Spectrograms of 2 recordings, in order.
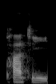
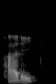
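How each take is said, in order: First: The middle consonant sounds like a T. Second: The middle consonant is a clear D. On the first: The speaker calls it wrong. "it's not patties like the Americans say" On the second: The speaker calls it right. "it's P A D D Y, so it's paddy"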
